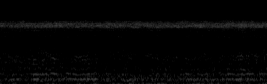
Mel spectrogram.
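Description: Honey bees buzzing around an opened hive, a steady close drone of many insects that continues throughout, faint overall with no talking.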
